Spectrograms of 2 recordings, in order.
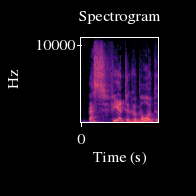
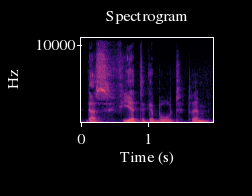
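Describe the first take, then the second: First: Raised, higher, barked like a parade order; drill command. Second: Gentle and friendly. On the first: Uncle Toby drilling the corporal, loud barked command. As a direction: snap it out like a drill sergeant. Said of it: "erhob die Stimme und sprach hastig wie ein Exerzierkommando". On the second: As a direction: coax it out as if to a slow pupil. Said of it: "mit sanfter Stimme und einem freundlichen Kopfnicken". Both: A narrator's reading.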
